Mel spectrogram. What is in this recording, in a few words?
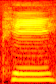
"p" female, alphabet; Web Clip Empire 150,000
